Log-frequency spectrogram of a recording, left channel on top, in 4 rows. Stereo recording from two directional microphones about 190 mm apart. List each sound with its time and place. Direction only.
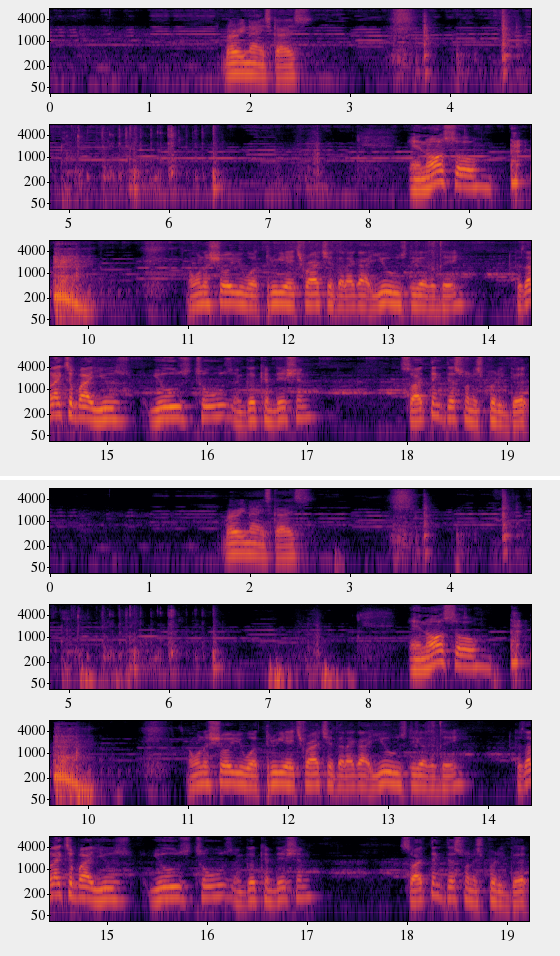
1.8 s speech: 5° right (ahead or behind)
7.9 s music: 25° right (ahead or behind)
10.5 s speech: 20° right (ahead or behind)
18.0 s speech: 10° right (ahead or behind)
